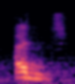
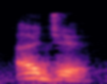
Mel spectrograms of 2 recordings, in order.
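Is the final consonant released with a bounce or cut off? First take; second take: cut off; bounce. First: The final j is cut off with no bounce. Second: The final j is released with an echoing bounce. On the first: The listener cannot tell what letter is there. The speaker calls it wrong. "If you don't have a qalqala" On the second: It signals a silent qalqala letter to the listener. The speaker calls it right. "You need the qalqala"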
